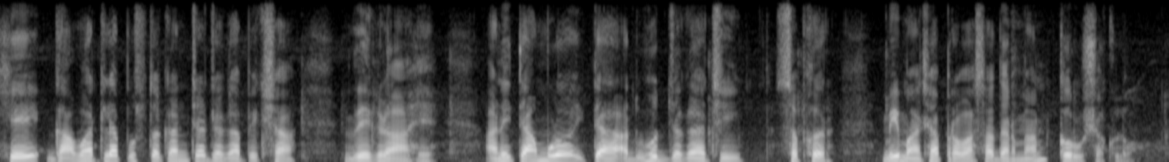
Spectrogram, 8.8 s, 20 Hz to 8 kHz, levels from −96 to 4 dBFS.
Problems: background sounds at intervals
